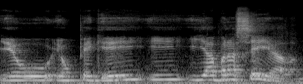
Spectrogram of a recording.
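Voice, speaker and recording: A man speaks at a high pitch. Audible room echo and noticeable background noise surround him. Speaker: firefighter and military veteran. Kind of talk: interview. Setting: TV interview. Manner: narrative, with frequent né tags.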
